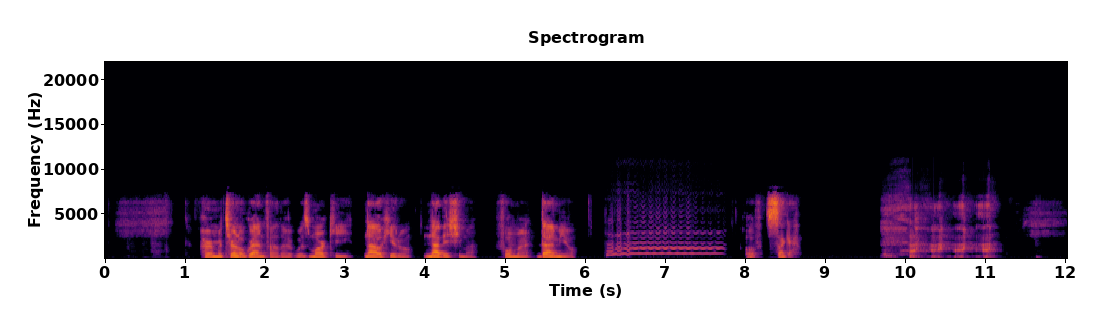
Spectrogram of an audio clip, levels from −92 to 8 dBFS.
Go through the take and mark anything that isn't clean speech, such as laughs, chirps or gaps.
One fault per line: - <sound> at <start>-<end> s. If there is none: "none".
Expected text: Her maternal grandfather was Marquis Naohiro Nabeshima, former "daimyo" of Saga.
- laugh at 6.2-7.8 s
- laugh at 9.7-11.2 s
